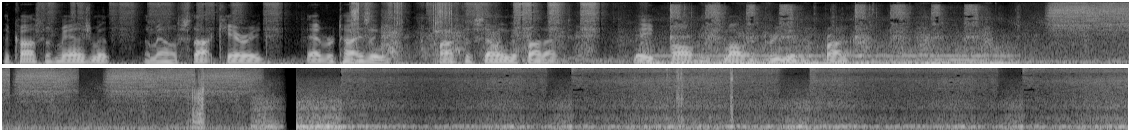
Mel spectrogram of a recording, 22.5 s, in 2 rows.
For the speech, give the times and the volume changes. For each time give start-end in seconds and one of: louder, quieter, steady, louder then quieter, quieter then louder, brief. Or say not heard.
0.0-8.7 steady.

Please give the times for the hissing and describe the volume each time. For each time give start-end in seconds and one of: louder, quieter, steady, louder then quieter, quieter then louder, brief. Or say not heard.
0.2-22.4 louder.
